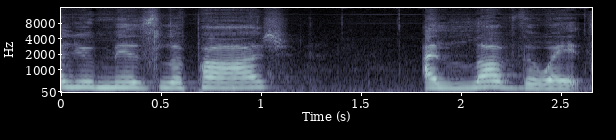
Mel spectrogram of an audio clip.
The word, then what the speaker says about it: Lepage: Is your last name pronounced LePage? It's Lepage, actually.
